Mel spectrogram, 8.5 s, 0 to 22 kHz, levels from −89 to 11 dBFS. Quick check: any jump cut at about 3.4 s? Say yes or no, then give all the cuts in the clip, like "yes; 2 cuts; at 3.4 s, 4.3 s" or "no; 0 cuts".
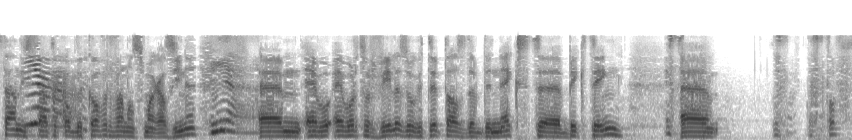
no; 1 cut; at 4.8 s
